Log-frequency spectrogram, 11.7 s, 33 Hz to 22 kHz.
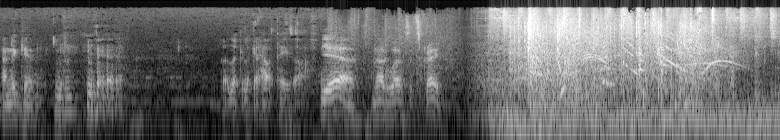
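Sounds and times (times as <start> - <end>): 
speech: 0.0 - 2.0, 3.3 - 7.5
film action scene gunfire: 7.5 - 11.2
whining ricochet sweeps in film gunfire: 8.2 - 11.2.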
